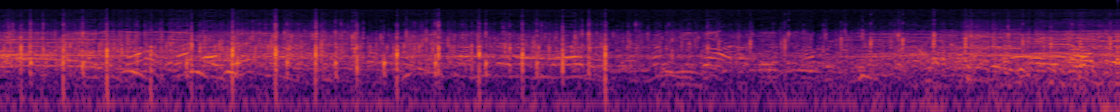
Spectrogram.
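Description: Football stadium crowd: many voices talking and calling at once, with scattered claps.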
